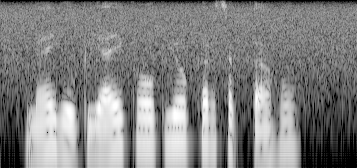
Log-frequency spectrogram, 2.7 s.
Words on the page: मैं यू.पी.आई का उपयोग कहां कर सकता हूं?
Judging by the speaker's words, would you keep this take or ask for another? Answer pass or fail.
fail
